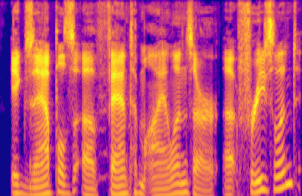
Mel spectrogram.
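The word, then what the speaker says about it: Frisland: just south of Iceland I'm just going to say it sounds cold but it's spelled f r i s l a n d but still I agree it sounds pretty cold freezeland and its location would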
